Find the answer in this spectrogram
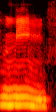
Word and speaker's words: Niamh: It's like Neve in Irish, but it's spelled Niamh.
